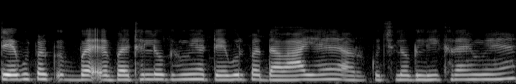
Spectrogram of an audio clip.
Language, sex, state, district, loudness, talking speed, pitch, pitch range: Hindi, female, Bihar, Vaishali, -22 LUFS, 210 wpm, 220 Hz, 215-230 Hz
